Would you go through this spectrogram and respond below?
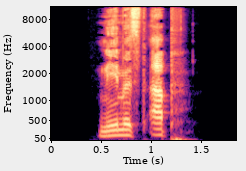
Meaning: second-person singular subjunctive I of abnehmen
- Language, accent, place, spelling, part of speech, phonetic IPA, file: German, Germany, Berlin, nehmest ab, verb, [ˌneːməst ˈap], De-nehmest ab.ogg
